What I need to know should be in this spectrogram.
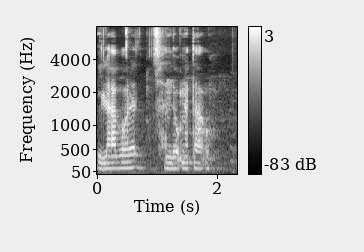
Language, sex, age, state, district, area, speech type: Manipuri, male, 18-30, Manipur, Thoubal, rural, read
